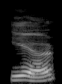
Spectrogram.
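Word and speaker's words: heir: হি is dash এয়ার টু a large Fortune. এয়ার, এই সাউন্ডটা কিন্তু হেয়ার নয়, এয়ার মানে উত্তরাধিকার, উত্তরাধিকার।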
